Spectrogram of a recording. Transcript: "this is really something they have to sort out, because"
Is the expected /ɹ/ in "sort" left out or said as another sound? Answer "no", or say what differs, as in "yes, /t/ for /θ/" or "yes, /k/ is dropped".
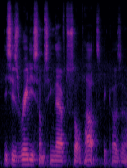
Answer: yes, /l/ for /ɹ/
